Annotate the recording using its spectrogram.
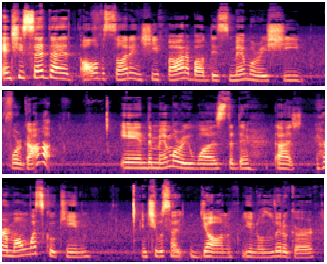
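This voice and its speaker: A woman with a non-native accent at a medium pitch and moderate pace, with lively intonation, long, frequent pauses and noticeable background noise. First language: not English. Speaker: spirituality vlogger. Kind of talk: casual talk to camera. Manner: halting, many fillers.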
